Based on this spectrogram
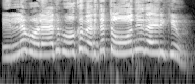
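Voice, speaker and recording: Cartoon dad, gentle and reassuring, bright and fast, played by a voice actor. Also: very high voice, animated, exaggerated voice. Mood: soothing. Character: worried cartoon father, soothing and calm. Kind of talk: cartoon voice acting.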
